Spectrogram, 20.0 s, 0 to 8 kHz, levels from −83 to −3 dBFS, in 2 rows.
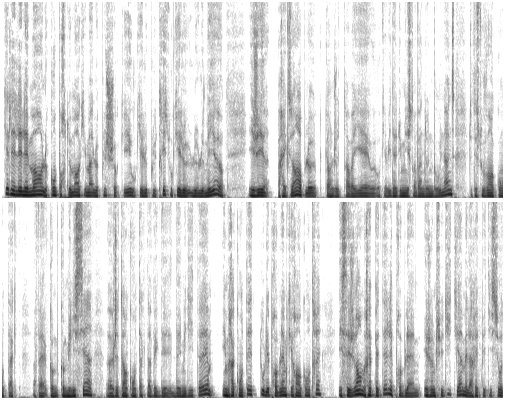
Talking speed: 220 wpm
